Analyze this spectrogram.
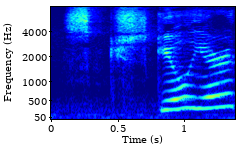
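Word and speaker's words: Schuyler: on Eliza wait wait we were named Eliza skill yer there we go Hamilton I need to go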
